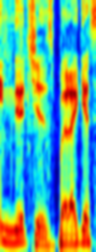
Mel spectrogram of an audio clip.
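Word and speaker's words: Nietzsche: whip or cool whip pronounce it as niche niche was a guy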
